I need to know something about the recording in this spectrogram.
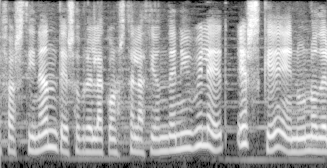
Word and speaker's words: Neuvillette: a nada especialmente importante nebilet que debería ser pronunciado nebilet puede proceder de dos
